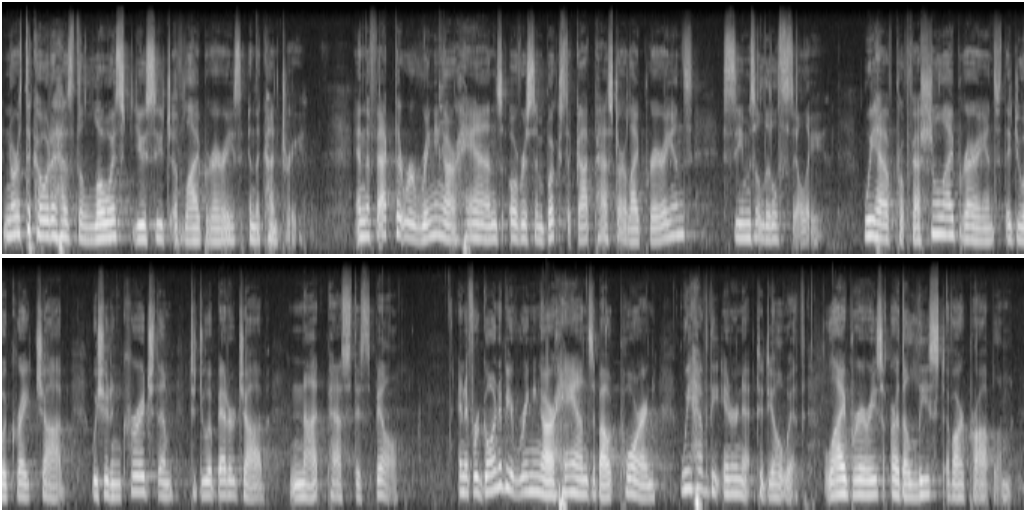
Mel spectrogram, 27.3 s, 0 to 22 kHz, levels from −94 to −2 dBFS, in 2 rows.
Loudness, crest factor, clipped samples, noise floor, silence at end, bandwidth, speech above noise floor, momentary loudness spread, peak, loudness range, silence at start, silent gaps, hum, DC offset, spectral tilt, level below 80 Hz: -21 LUFS; 22 dB; under 0.1%; -51 dBFS; 0.2 s; 18 kHz; 30 dB; 9 LU; 0 dBFS; 4 LU; 0 s; none; none; under 0.1%; -4.5 dB/octave; -46 dBFS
